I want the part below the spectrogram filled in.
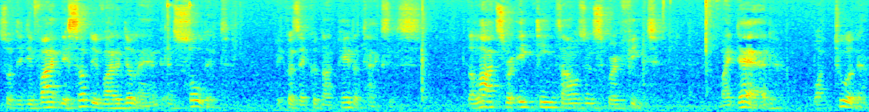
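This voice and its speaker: Through noticeable background noise and audible room echo, a man speaks at a medium pitch. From Hawaii (Kauai). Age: 60s. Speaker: land use commissioner. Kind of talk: public hearing deliberation statement. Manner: formal.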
